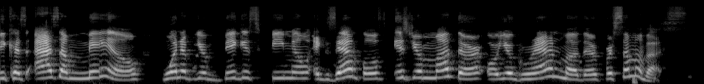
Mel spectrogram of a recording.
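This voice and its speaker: A woman's high, bright, sharp voice, raised and projected, at a moderate pace with ordinary pitch variation and hardly any pauses. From Caribbean. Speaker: panelist. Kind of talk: casual chat.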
